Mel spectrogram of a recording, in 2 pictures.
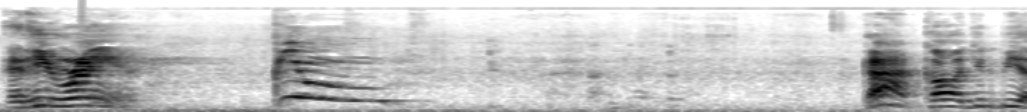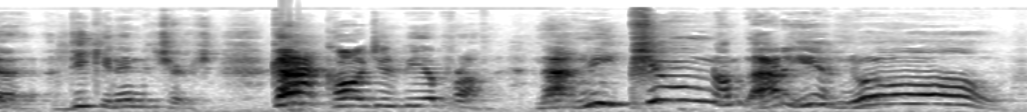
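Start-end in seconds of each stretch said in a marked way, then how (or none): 1.4-2.1 whoosh sound. Acted. Jonah fleeing, whoosh noise. 8.3-8.7 whoosh sound. Acted. Jonah runs off again.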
